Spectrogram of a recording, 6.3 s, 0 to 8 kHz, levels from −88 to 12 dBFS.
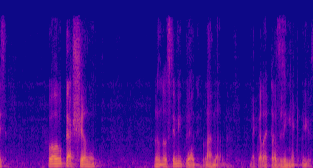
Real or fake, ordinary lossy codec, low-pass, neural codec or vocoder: fake; MP3, 64 kbps; 7.2 kHz; codec, 24 kHz, 1.5 kbps, HILCodec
